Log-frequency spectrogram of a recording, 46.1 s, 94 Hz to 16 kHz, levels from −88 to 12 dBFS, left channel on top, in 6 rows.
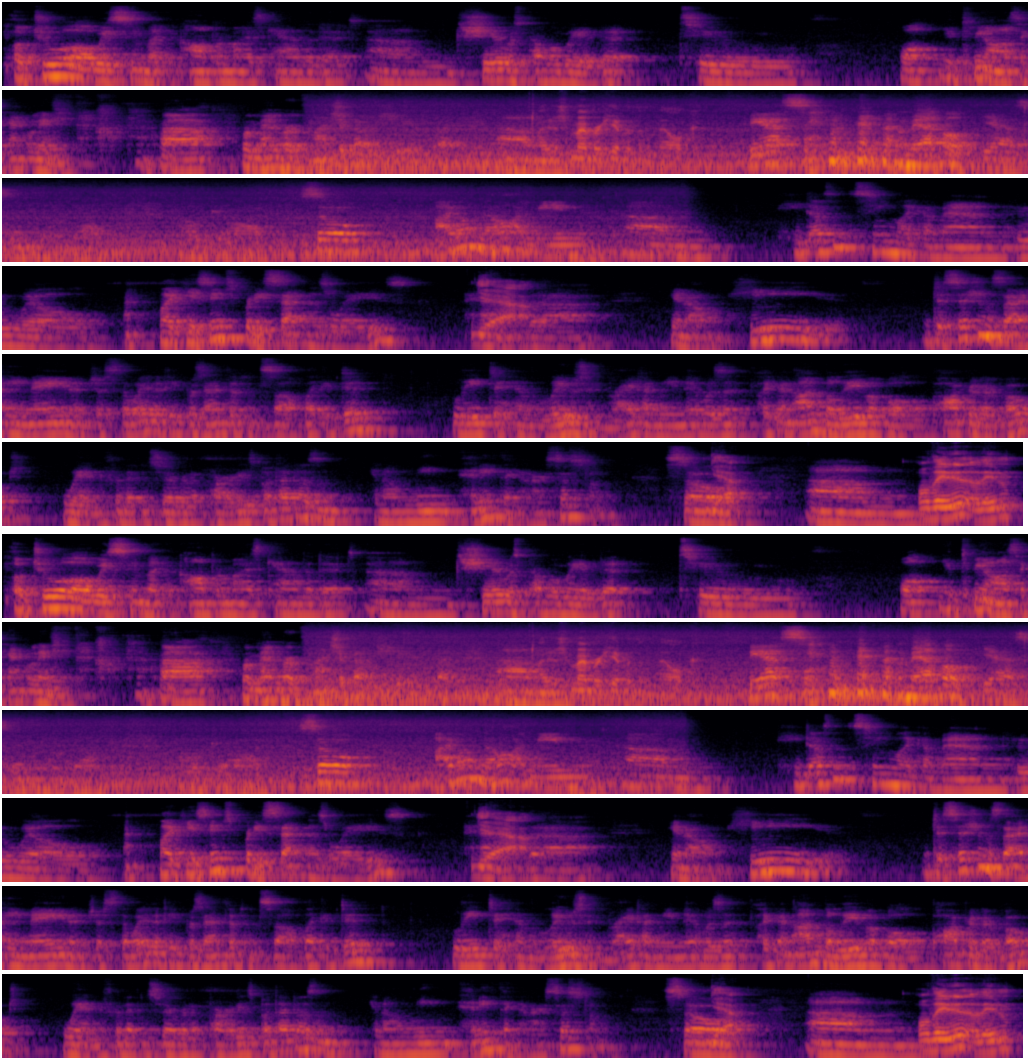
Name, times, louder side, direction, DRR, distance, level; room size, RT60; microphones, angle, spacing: voice 1, 0.1-4.6 5.1-5.9 6.7-12.0 13.3-18.4 18.6-20.7 21.2-26.1 26.5-27.5 28.1-29.4 30.1-33.5 34.2-38.6 38.9-43.0 43.4-44.0 44.5-45.3, right 1 dB, 65° right, -1 dB, 1.7 m, -33 dB
sound 1, 9.9-20.5, equal, 35° right, 1.2 m, -37 dB
voice 2, 11.7-12.9 26.6-27.1 43.7-44.0 45.3-46.0, equal, 5° right, 6 dB, 0.5 m, -29 dB
5.6 x 5.0 x 5.3 m, 0.63 s
head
